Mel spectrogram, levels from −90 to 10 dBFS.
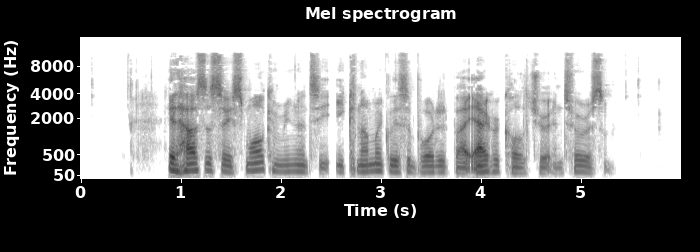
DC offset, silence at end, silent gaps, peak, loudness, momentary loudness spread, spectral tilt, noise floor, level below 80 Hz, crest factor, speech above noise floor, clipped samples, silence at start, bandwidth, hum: under 0.1%; 0.75 s; none; -4 dBFS; -27 LUFS; 13 LU; -4 dB/octave; -55 dBFS; -68 dBFS; 24 dB; 28 dB; under 0.1%; 0.9 s; 11.5 kHz; none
